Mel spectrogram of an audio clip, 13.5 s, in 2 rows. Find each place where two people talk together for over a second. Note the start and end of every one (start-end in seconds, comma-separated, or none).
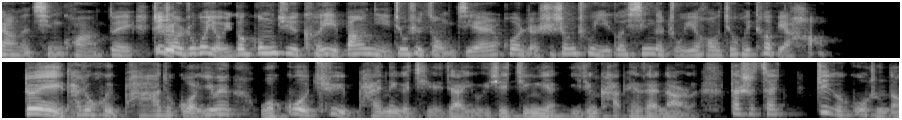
none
